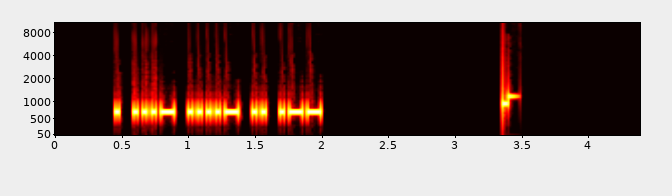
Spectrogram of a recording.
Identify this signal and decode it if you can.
Morse code, heard as a keyed tone, about 36 wpm, 700 Hz. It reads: EV4IW
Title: Five Challenging Letter-Number Combinations 35wpm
